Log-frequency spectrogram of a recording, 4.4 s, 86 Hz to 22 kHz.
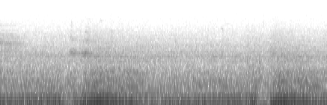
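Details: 1996 Jeep Grand Cherokee 4.0 inline-six with new distributor, coil, plugs, crank sensor, newish wires, rear O2 sensor missing: two uneven throttle blips that swell without a clean rise in revs; random misfire, stumble and hesitation on tip-in.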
